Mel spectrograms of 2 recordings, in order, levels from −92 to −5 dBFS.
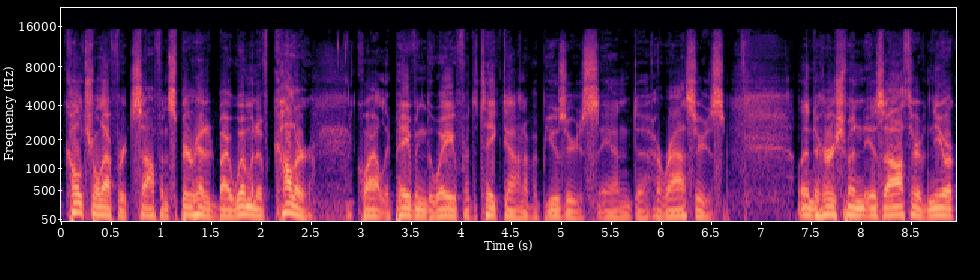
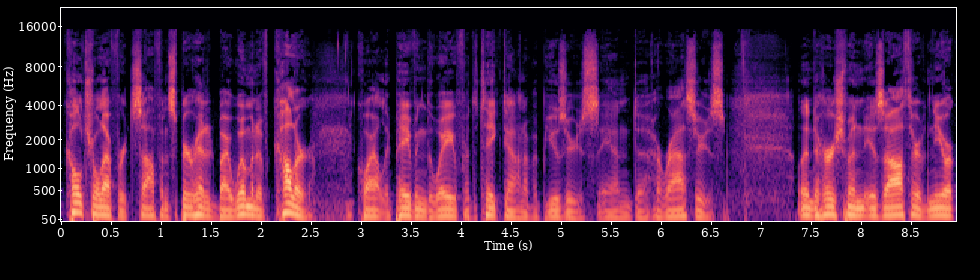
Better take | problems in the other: second | distortion; slight; 10 dB below the speech

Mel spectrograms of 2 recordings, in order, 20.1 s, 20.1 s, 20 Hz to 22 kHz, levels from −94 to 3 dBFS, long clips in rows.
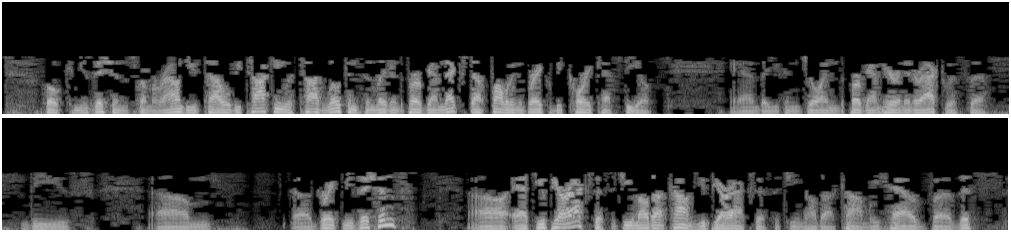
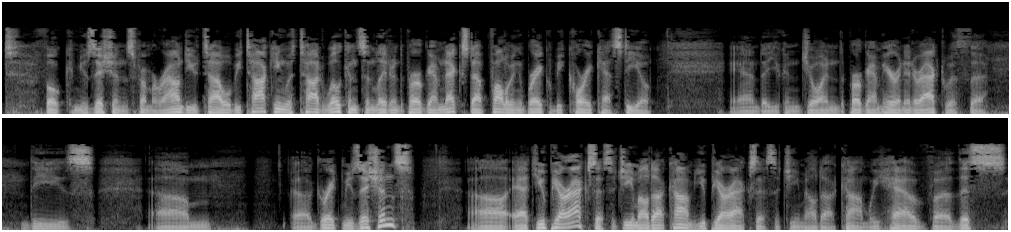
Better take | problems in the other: second | garbled, watery; badly; nothing above 3 kHz; slightly in the second

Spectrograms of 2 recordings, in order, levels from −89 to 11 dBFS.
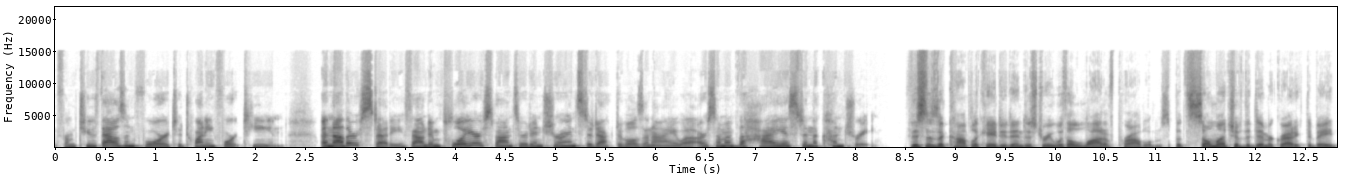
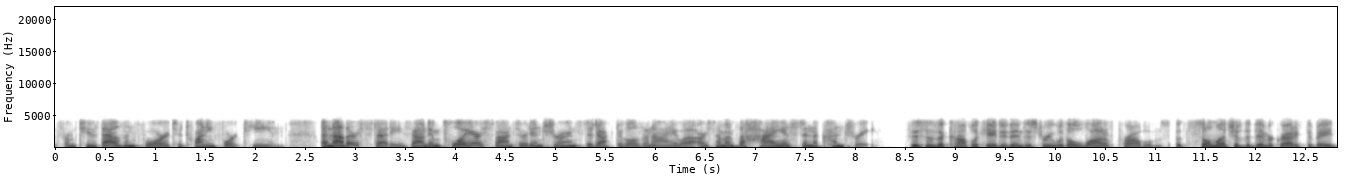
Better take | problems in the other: first | garbled, watery; badly; nothing above 4 kHz; slightly in the first

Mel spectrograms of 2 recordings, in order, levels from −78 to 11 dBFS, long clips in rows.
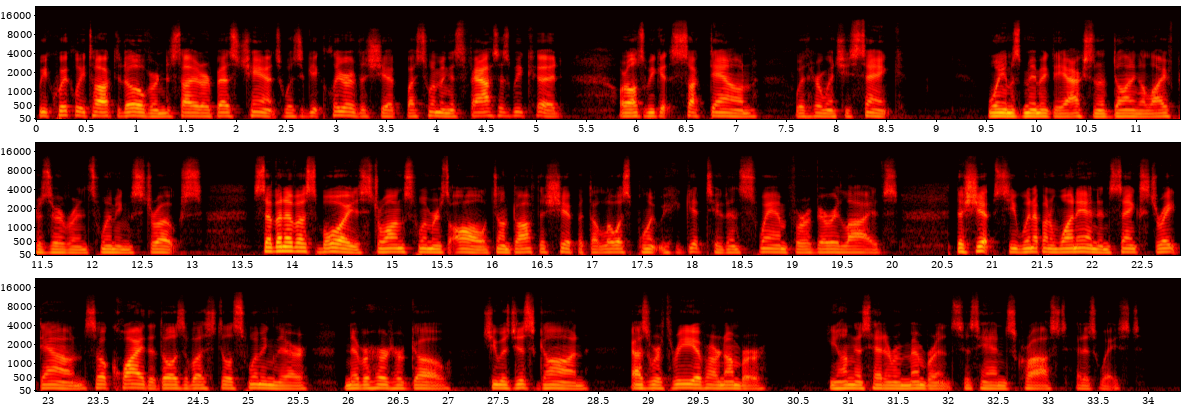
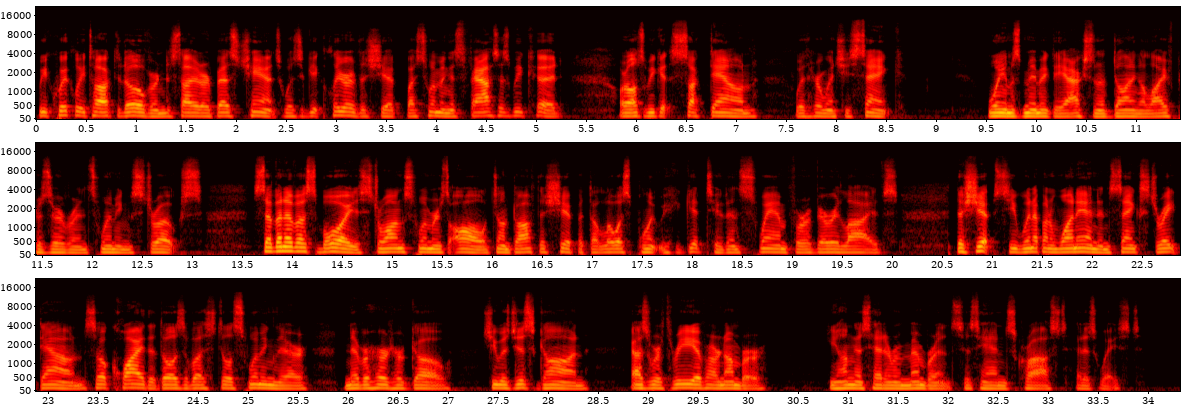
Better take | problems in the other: neither | none

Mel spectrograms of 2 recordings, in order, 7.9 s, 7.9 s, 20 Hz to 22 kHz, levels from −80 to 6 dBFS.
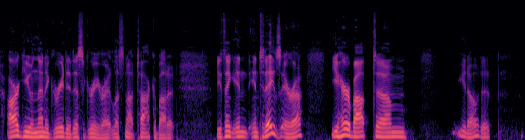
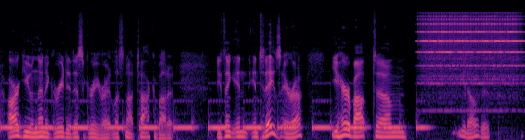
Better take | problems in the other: first | alarms or sirens; very loud; throughout; 1 dB above the speech

